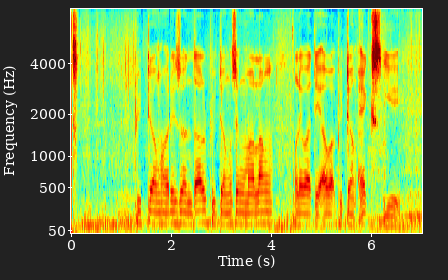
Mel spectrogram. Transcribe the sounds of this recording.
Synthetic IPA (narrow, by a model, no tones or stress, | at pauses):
b̥i̤ɖ̥ɔ̤ŋhoɾizont̪alb̥i̤ɖ̥ɔ̤ŋsɪŋmalaŋːəlewat̪iawaʔb̥i̤ɖ̥ɔ̤ŋʔɛ̰ksje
